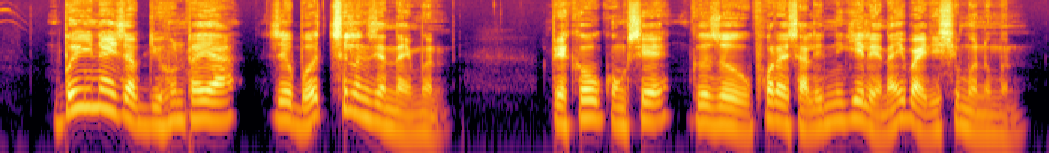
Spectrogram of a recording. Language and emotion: Bodo, disgusted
